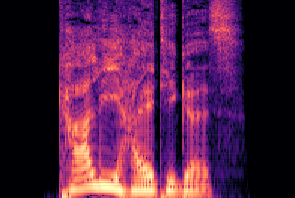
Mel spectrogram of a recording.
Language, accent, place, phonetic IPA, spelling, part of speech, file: German, Germany, Berlin, [ˈkaːliˌhaltɪɡəs], kalihaltiges, adjective, De-kalihaltiges.ogg
- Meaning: strong/mixed nominative/accusative neuter singular of kalihaltig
